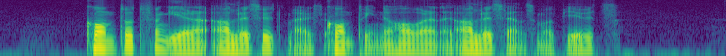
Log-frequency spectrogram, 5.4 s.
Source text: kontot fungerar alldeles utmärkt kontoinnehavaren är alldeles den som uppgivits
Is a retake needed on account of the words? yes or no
no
